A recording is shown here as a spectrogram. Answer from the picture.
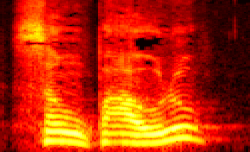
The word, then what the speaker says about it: São Paulo: Par exemple, São Paulo, là, au Brésil, c'est pas du tout São Paulo, c'est São Paulo. Et ce sang, là, c'est S-A tilde O. Alors, autrement dit, c'est pas Sao, mais sans O. Ça indique que le A se prononce en.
